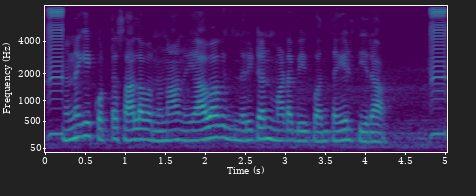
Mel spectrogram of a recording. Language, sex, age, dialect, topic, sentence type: Kannada, female, 60-100, Coastal/Dakshin, banking, question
